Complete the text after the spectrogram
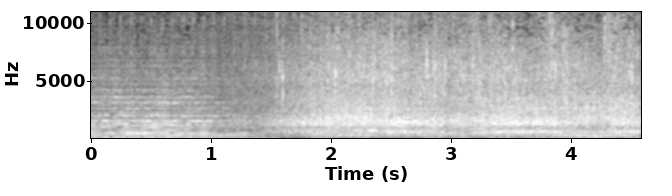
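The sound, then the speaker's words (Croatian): Applause from hundreds of Kremlin officials at the annexation signing ceremony rises as a loud, continuous wash of clapping after a brief voice at the start. “Zvaničnu ceremoniju potpisivanja pratio je aplauz stotina čelnika Kremlja koji su prisustvovali događaju, kao i uzvici Rusija, Rusija.”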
